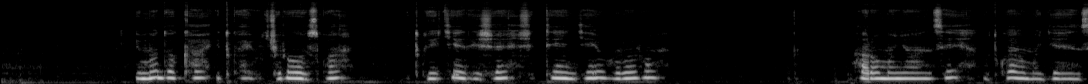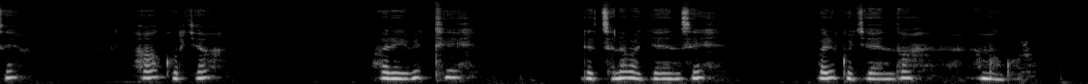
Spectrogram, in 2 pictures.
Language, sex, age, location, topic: Kinyarwanda, female, 25-35, Huye, government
